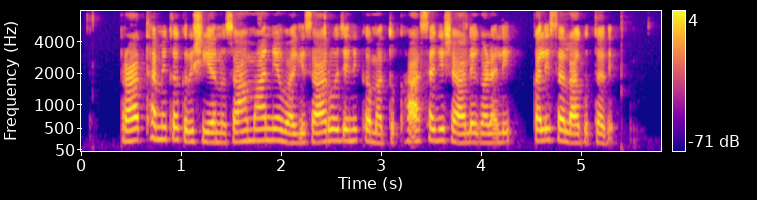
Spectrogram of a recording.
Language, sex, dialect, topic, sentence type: Kannada, female, Coastal/Dakshin, agriculture, statement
